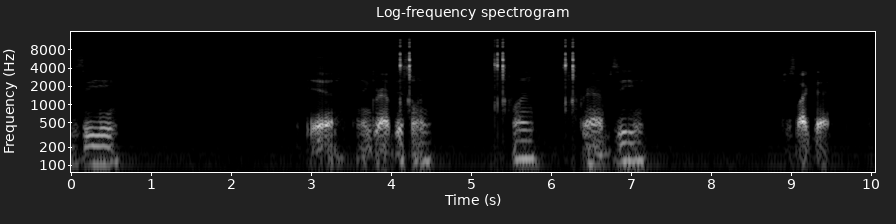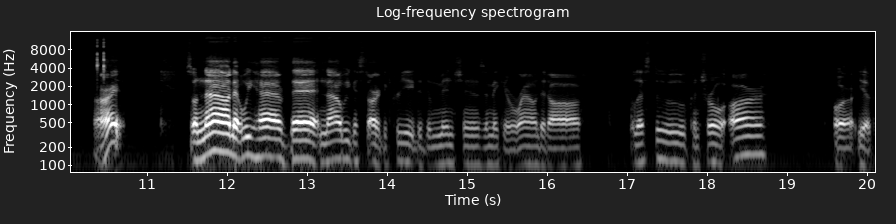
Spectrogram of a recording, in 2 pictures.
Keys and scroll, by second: 0.6 z, 5.1 1, 6.1 g, 6.8 z, 16.2 1, 18.0 ctrl+r.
